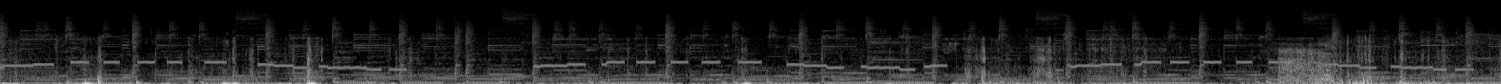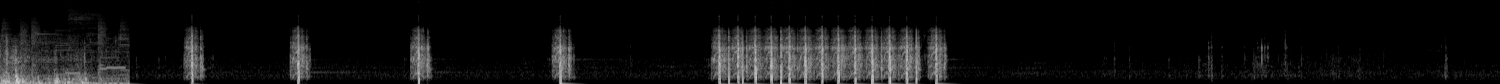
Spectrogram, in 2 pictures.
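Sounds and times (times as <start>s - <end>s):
airsoft gun firing: 16.8s - 17.2s, 17.9s - 18.2s, 19.1s - 19.4s, 20.5s - 20.8s, 22.1s - 24.5s
faint clicks: 23.5s - 30.0s.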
